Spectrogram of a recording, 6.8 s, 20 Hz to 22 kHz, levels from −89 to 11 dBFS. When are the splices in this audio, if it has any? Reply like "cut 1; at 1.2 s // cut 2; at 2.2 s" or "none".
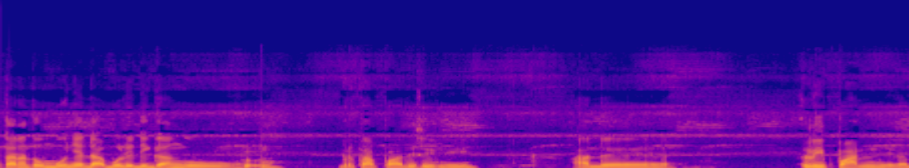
cut 1; at 2.1 s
